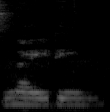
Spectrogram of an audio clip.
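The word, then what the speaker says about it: Kneiding: Oh, pronounced Nadine, thank you.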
